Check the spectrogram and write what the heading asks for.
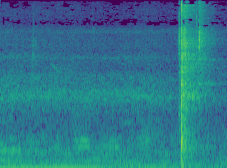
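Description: A single sharp shot from a paintball-style air gun near the end, followed at once by a fainter click. A steady low hum runs underneath before it.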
